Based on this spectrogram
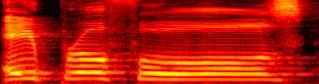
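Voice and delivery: put-on high, slow, drawn-out kid taunt; little kids' voice. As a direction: sing it out like a gleeful little kid. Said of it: "These two little voices of my kids say".

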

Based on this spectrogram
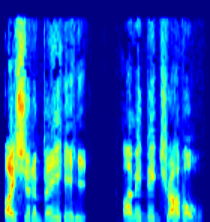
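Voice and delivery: high, loud alarmed cry; the prophet realising he's doomed; loud, high mock panic; panicked Isaiah. Preacher voices panicked Isaiah.

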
